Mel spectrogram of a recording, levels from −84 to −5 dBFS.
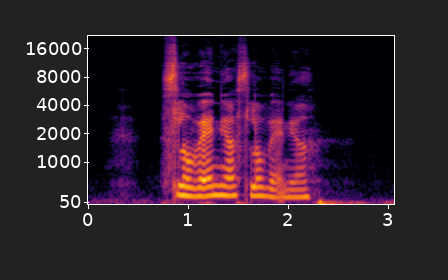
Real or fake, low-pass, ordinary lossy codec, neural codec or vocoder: real; none; none; none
